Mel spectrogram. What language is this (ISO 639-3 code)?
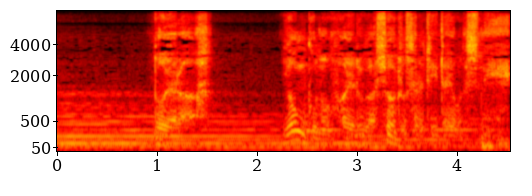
jpn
